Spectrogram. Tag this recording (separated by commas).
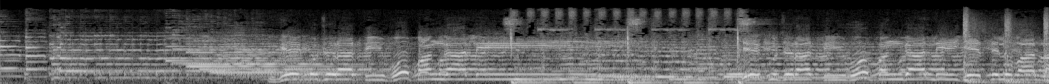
Singing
